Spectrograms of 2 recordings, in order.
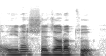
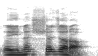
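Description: First: Eyne şeceratu with the final -tu voiced in full; full ending. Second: Eyne şecara with the final t and vowel dropped; pausal ending. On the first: Teacher to students, full case ending pronounced. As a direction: read şeceratu to its last vowel. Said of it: "Nasıl okuyoruz ismin sonunu?". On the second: Teacher to students, pausal ending shown. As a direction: stop on şecara, no -tu. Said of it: "Sonunu okumaya da biliriz". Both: Shown as a demonstration.

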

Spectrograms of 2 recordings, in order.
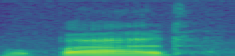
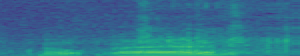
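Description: First: Said in the usual way. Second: Murmured softly to himself; quiet. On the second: Real, not acted. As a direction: repeat it under your breath.

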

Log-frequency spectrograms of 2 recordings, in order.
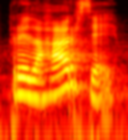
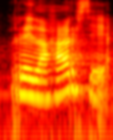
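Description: No difference in how they are said.

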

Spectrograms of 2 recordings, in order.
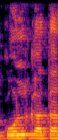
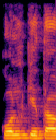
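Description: First: কলকাতা said with an "aa" in the middle, kol-kaa-taa; today's standard kol-KAA-taa in কলকাতা; modern form. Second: কলকেতা said with an "e" in the middle, kol-ke-taa; old-time form. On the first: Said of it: "বলে উল্লেখ করা হয়েছে". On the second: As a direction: say কলকেতা with middle "ke" instead of "kaa". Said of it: "তৎকালীন ভাষা". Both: Shown as a demonstration.

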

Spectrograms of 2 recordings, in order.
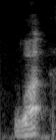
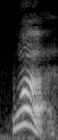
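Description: First: Said in the usual way. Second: High innocent elf asking what; much higher, feigned puzzled elf. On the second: Acted. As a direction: play dumb as the elf, pitched up. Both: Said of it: "the elf, "What?".

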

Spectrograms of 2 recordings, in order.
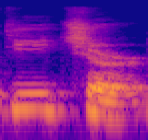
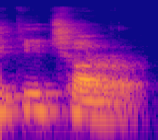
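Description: First: "teacher" slowly, ending in "er"; correct pronunciation. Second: "teacher" ending in an open "ar"; "teacher" with a full "ar" at the end; mispronunciation demo. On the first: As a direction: say "teacher" as "tee-cher". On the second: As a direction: say "teacher" wrongly as "tee-char". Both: Shown as a demonstration. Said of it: "ما تقولش teacher".

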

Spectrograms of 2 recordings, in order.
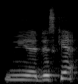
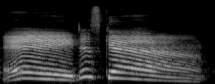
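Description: First: Said in the usual way. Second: Loud call of discount!; hammed-up yell for a discount; mock shout. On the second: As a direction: bellow discount! at the shopkeeper. Calling out to shopkeeper.

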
